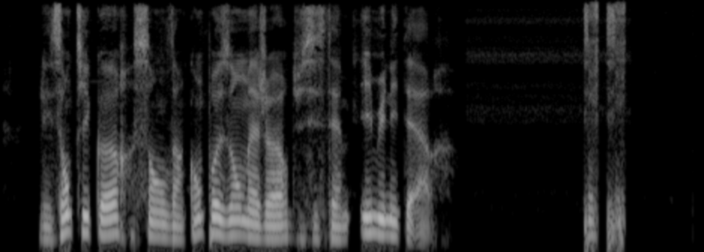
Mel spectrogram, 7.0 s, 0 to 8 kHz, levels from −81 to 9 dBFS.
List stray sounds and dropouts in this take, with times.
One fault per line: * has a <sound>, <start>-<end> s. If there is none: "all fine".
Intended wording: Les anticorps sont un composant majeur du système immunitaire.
* has a laugh, 5.8-6.2 s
